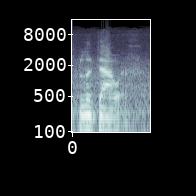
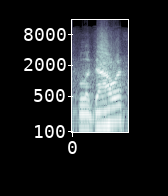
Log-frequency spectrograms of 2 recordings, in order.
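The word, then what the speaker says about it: Blodeuwedd: Now, according to Mythbusters, which was a completely underrated and underappreciated television series on PBS, the pronunciation of this goddess's name is Bladawith. Well, she's a very difficult language to speak, so I was thrilled that they gave me a pronunciation.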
